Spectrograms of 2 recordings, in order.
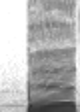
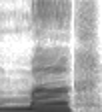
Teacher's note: Tapi walaupun sama-sama keluarnya berasal dari kedua bibir, akan tetapi dibedakan ya. Untuk huruf mim dan huruf ba ini dihasilkan dari kedua bibir yang rapat. · Untuk huruf mim dan huruf ba ini dihasilkan dari kedua bibir yang rapat. Kita bilang ba, kita bilang ma, itu kedua bibir kita rapat dulu.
